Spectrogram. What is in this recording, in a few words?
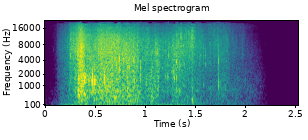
grass step sway forest; anemoi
